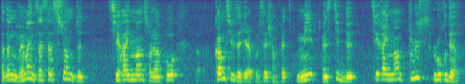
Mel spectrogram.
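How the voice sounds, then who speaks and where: French guy, young, fairly high voice, lively product-review chat, faint hiss behind. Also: moderate pace. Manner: chatty, expressive, laughs and exaggerates. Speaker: beauty vlogger. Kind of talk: casual product review vlog.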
